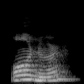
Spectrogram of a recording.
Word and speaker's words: honor: Pero hay algunos casos, como 4 palabras en las que la H es muda. Por ejemplo, hour, que es hora. Tenemos honor y tenemos honest.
